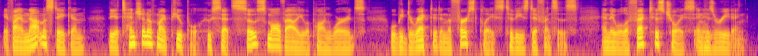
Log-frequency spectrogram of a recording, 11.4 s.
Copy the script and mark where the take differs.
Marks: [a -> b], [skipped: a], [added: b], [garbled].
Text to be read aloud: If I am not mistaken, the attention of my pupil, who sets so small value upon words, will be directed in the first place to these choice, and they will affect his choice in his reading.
If I am not mistaken, the attention of my pupil, who sets so small value upon words, will be directed in the first place to these [choice, -> differences] and they will affect his choice in his reading.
